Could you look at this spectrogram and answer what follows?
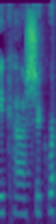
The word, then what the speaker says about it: Akashic: So first of all, tell everybody, what are the Akashic Records? And am I saying it right? – Yes.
